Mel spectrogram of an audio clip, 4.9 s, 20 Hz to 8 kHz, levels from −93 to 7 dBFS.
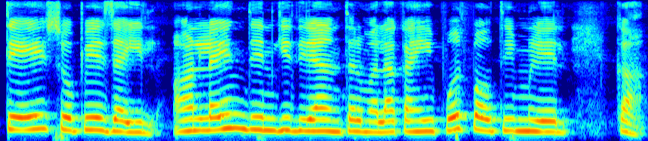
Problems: none marked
